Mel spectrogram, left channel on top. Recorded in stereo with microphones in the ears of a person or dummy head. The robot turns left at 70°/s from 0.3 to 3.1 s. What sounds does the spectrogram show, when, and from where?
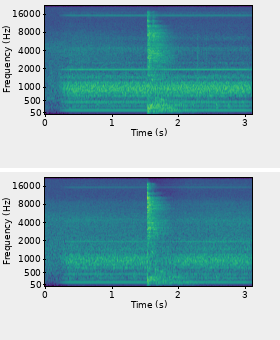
1.5 s a clunk: 70° right (ahead or behind), 2.5 m; by 1.7 s 60° right (ahead or behind), 2.5 m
